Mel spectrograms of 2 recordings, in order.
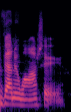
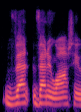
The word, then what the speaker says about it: Vanuatu: this guy, he was picking on me so, like, he was, how do you say Vanuatu?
